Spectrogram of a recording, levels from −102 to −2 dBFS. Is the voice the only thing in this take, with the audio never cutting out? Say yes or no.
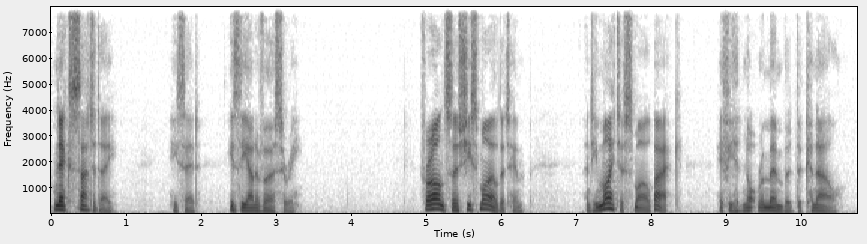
yes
